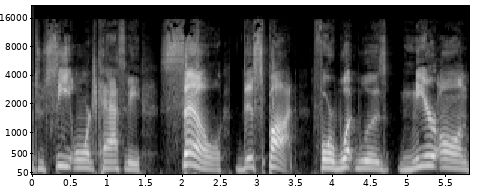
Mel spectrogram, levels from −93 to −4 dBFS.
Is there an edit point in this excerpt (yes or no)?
no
